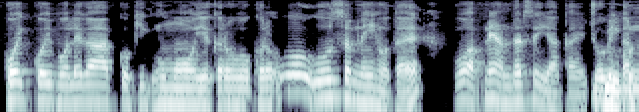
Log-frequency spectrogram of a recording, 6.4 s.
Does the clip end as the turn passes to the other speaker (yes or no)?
no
